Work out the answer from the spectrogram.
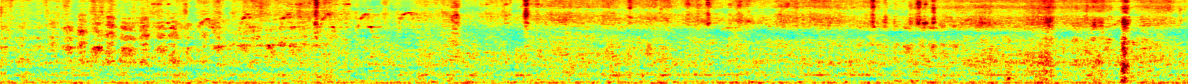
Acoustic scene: park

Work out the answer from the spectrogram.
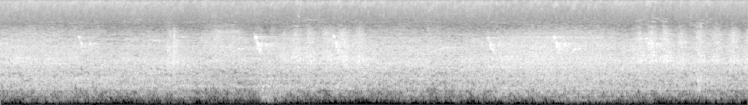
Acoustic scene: park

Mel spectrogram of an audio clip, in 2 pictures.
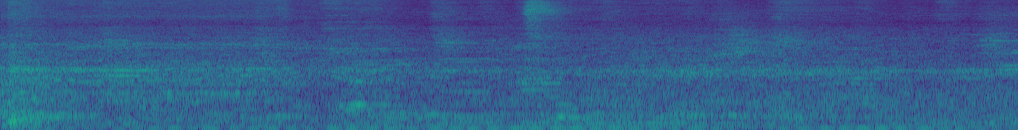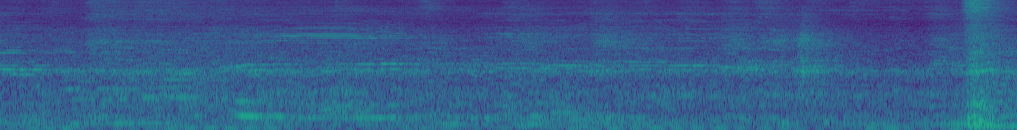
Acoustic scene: cafe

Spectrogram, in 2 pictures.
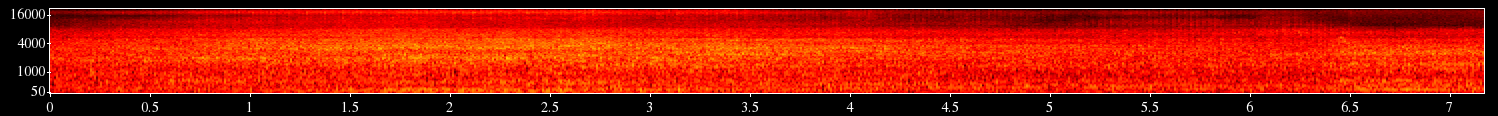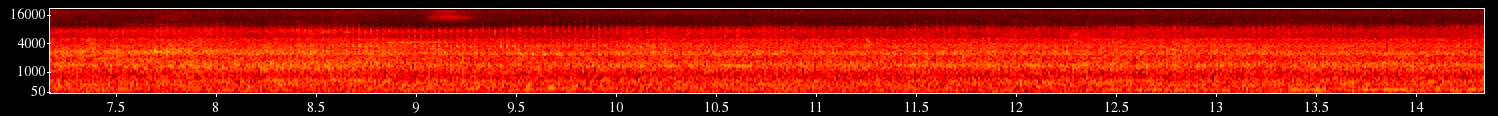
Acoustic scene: street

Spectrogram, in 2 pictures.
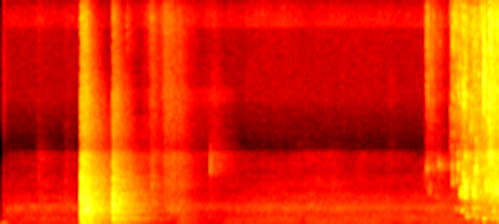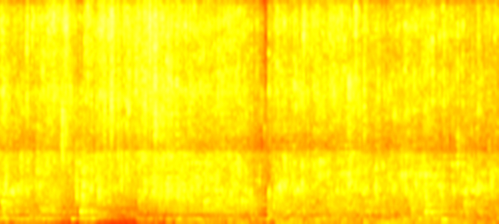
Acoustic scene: restroom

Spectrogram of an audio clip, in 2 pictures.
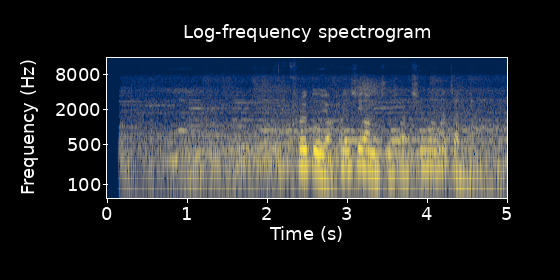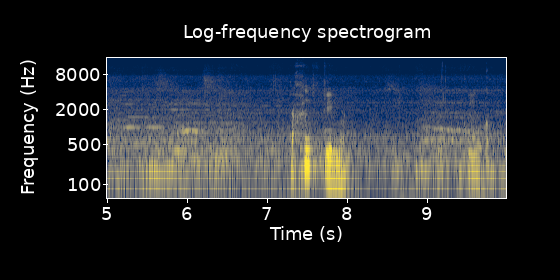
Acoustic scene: cafe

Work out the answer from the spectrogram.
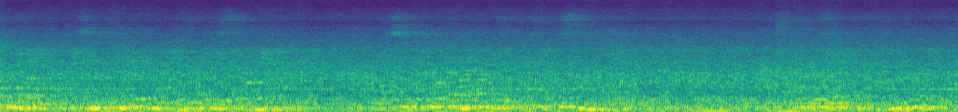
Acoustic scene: cafe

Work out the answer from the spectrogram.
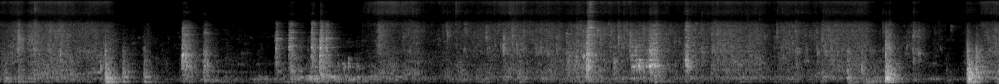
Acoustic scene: kitchen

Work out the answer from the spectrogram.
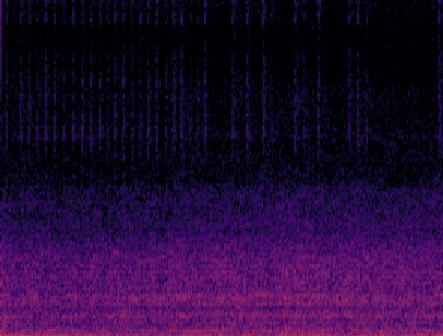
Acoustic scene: car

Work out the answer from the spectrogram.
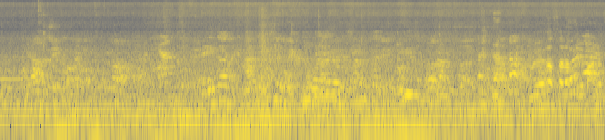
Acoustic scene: restaurant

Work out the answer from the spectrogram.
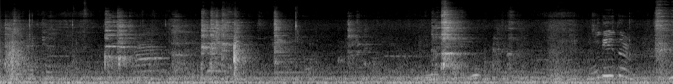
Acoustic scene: crowded indoor space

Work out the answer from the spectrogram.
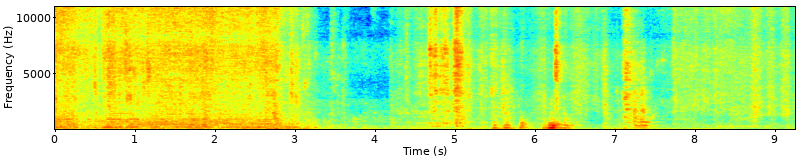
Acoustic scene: kitchen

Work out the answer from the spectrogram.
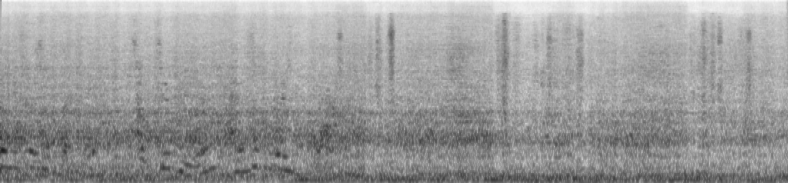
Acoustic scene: car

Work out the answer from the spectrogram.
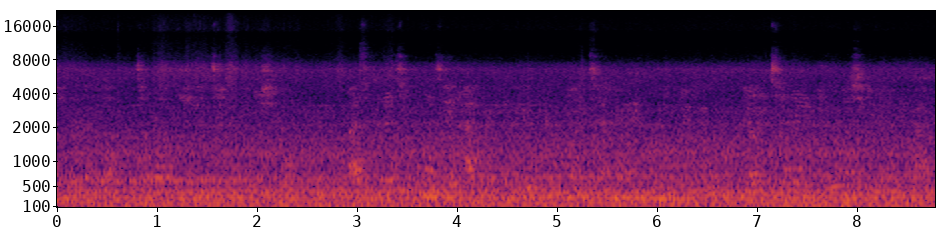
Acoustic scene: subway train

